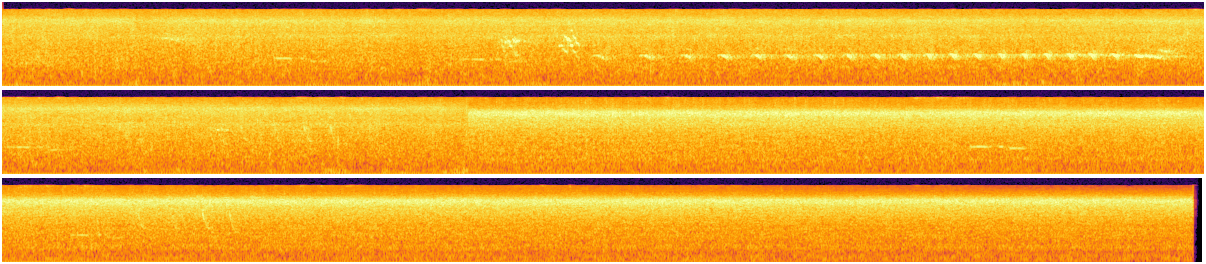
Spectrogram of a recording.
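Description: Waterfall rushing steadily over rocks. A bird sings a quick trill of repeated notes from about three to six seconds in, growing louder. The rush changes tone about eight seconds in and fades out near the end.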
